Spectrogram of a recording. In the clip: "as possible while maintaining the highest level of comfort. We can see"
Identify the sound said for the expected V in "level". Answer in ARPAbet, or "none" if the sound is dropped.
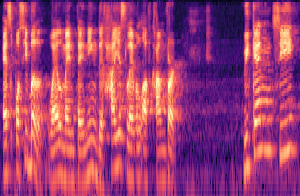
V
